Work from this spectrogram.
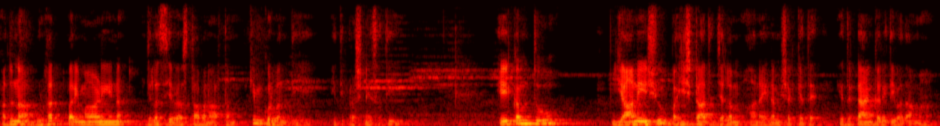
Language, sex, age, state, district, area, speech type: Sanskrit, male, 45-60, Karnataka, Bangalore Urban, urban, spontaneous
